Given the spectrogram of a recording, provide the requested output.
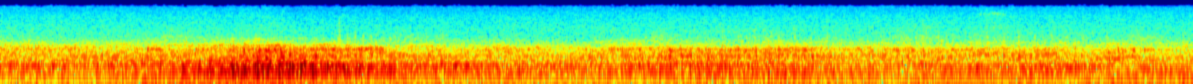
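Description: A steady low mechanical rumble, like a passing vehicle or train, with no animal calls.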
